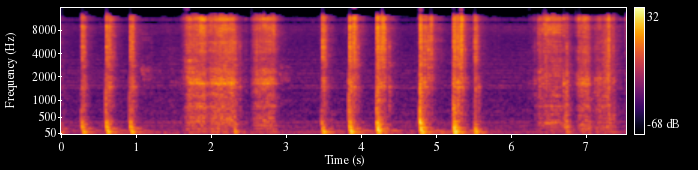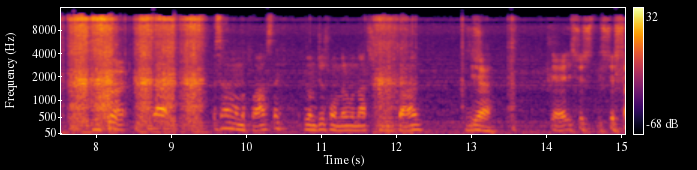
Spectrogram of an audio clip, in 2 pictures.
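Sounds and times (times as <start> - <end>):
rasping scraping: 0.6 - 3.6, 6.2 - 9.7, 11.6 - 12.3.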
